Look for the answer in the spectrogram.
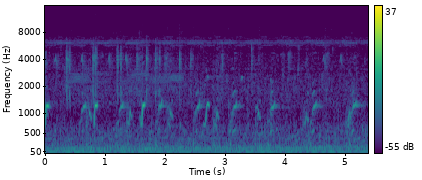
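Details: Decoy white-breasted waterhen for trapping, giving soft, looping hollow notes in an uneven series, fading toward the end, amid low rumbling background noise.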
